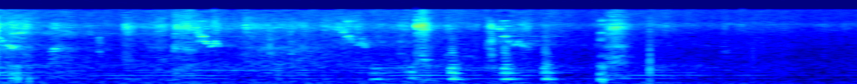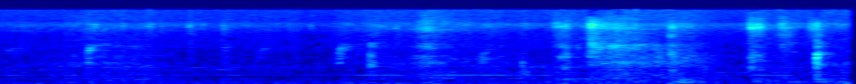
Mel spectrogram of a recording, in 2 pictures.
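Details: Chickens give faint, quick clucking notes, a short burst of four or five around two to three seconds in, amid low background noise and scattered clicks.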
